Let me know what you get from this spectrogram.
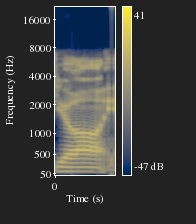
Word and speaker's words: Yah: You can transliterate it differently in different languages, but fundamentally it is Yah, and it is pronounced Yah in all languages.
